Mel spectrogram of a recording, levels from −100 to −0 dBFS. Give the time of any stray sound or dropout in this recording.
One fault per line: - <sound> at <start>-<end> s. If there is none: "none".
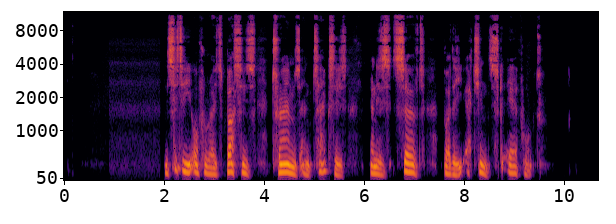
none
